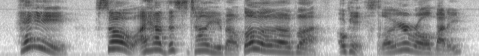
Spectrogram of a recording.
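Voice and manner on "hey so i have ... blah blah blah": eager salesy patter, loud and high. Explaining when they hang up the phone, the speaker mimics a caller in a salesperson voice. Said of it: "hear a sales voice".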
